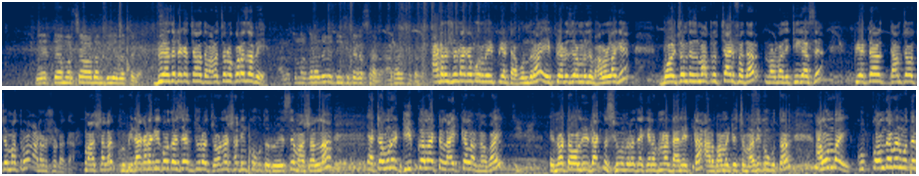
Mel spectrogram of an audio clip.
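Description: Pigeons coo over and over in soft, throaty rolling calls, close by, while someone talks almost continuously over them.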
